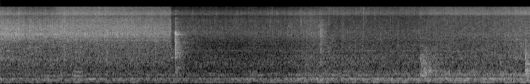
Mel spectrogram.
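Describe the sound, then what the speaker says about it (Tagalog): Onion and tomato sauté in a pan for shrimp paste, a loud, close, continuous frying hiss with a sharp clatter as they hit the pan and a few light stirring scrapes. "ilalagay natin yung sibuyas at saka kamatis."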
